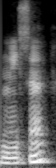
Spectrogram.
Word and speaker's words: Nise: I think it's pronounced Nise, not Nise.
